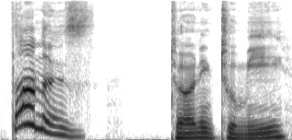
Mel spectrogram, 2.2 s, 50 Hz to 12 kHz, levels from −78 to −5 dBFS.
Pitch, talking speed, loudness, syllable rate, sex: 170 Hz, 110 wpm, -18 LUFS, 3.4 syllables/s, male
